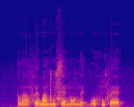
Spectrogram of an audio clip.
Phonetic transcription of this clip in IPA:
l ã˨ f ɛ˧ w ã˦ d ũ˦ s ɛ˧ n ɔ̃˨ n ɛ˨ ɡ͡b o˧ h ũ˦ f ɛ˧

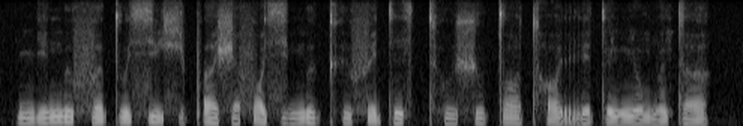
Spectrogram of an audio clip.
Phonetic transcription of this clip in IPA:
nʲ e n̪ ɯ f ə t̪ u sʲ ɨ ç ə pʼ ʌ ʃ ɐ f ɔ sʲ ɯ n̪ ɯ kʰ ɨ f e tʲ ə̃ sʲ tʰ u ʃ u t̪ ɔ tʰ ɔ rʲ ə t ə̃ ɲ ɔ̃ b ɐ̃ t ʌ

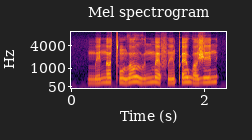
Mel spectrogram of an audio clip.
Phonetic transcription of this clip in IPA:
m e˨˦ n ɐ˦˥ tʼ õ˦˨ ð ʌ˦˥ ɣ ɯ˨˦ n m ɛ˦˨ f ẽ˨˦ pʼ ɛ˦˥ w ɐ˨˦ ʒ e˦˥ n

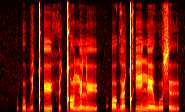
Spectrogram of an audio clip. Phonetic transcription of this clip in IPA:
ʔ u b e ǃʼ y h ɨ ǃ ɔ n ʏ l y | ʔ ɔ ɡ œ ǃʼ i n e w u s ɨ

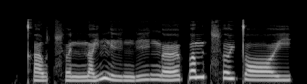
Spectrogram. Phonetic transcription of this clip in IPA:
kʰ ɐ˨ w t͡sʰ ɵ˨ n n̪ ɐ˨˥ j n̪ iː˨ ŋ iː˧ ŋ œː˨˧ p ɐ˥ m t͡sʰ ɵ˥ ɥ t̪ ɔː˧ j

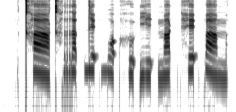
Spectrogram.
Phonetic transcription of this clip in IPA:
kʰ aː˨˩ kʰ r a˦˥ t̚ d e˥˩ ʔ b ɔ˨˩ ʔ h u˨˩ ʔ j i˨˩ ʔ m a˦˥ k̚ h e˦˥ ʔ p a˧ m

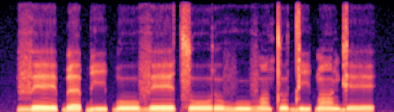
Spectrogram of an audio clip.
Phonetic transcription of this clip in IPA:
v eː˦˨ ɓ ɛ˦ ɓ i˨ ɓ oː˨ v eː˦ t͡s oː˨ ɾ ʊ˨ β u˦˨ β ã˨ t ʊ˦ d i˦˨ ɓ ã˦ ɡ e˨

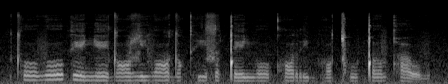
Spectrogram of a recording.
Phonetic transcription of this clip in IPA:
tʰ oː v oː k eː ɲ eː d ɔː ɮ i v ɔː d ɔ kʰ i s ɤ ǃ e ɲ oː kʰ ɔ r i bʱ ɔ ǀʰ u ǃ ɤ v qʰ oː v

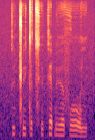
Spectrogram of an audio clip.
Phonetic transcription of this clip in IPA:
k ʉ ǁ y t ə t͡sʰ ʏ k ɛ ɓ ʏː ə̯ f oː lʲ

